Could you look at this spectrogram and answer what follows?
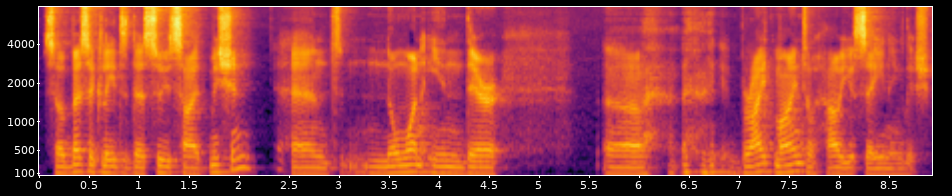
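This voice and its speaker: A Ukrainian-accented man talks slowly and unhurriedly as host of a casual live stream. His voice sits fairly low. He gropes for words in English, a language he learned later, and leaves many hesitant "um"s and "uh"s. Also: steady tone.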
